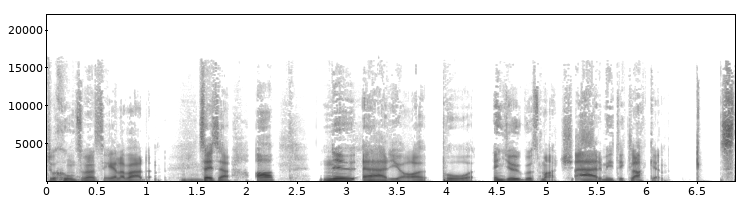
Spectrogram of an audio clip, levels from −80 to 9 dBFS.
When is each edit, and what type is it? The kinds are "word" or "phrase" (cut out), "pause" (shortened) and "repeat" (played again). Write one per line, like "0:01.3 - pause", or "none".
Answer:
0:05.3 - word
